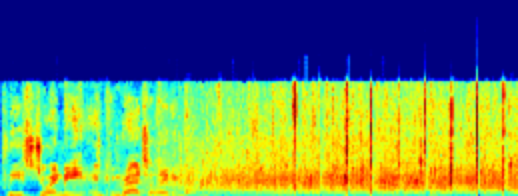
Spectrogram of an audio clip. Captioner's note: applause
